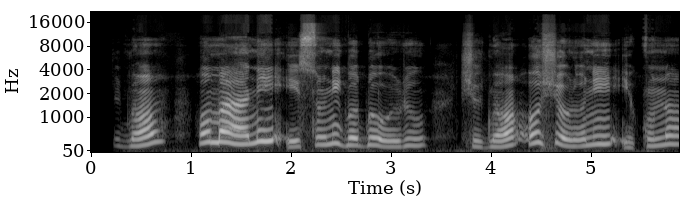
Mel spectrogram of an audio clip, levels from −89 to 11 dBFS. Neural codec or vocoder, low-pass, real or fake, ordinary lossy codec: none; none; real; none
